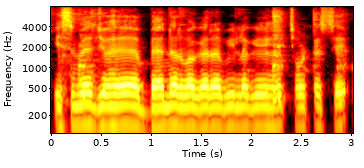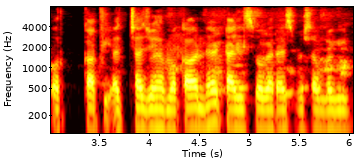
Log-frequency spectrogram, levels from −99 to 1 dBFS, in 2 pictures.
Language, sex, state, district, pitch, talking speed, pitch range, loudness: Hindi, male, Uttar Pradesh, Jyotiba Phule Nagar, 130 Hz, 230 wpm, 125-135 Hz, -16 LUFS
